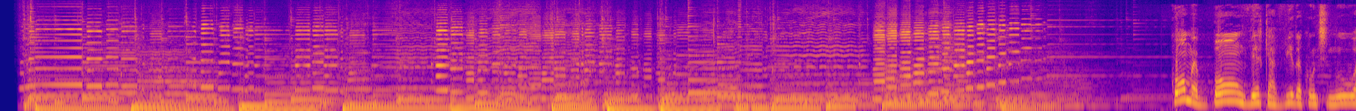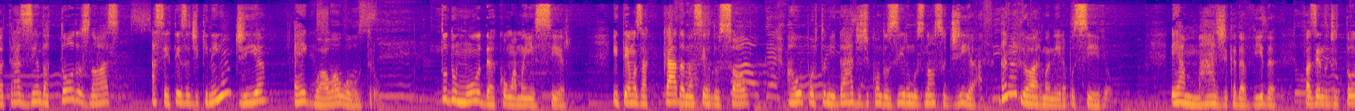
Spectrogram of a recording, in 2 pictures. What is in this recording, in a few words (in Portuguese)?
Amizade Feminino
